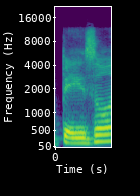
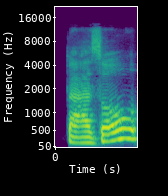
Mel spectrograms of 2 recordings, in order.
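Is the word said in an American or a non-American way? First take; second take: American; non-American. First: It is said the American way. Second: It is said in a non-American way.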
